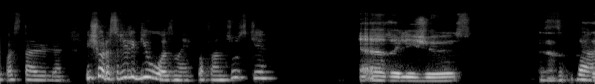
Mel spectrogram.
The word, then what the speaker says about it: religieuse: Religieuse. Да, религиоз. Говорили религиоз, ну там Г произносили.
